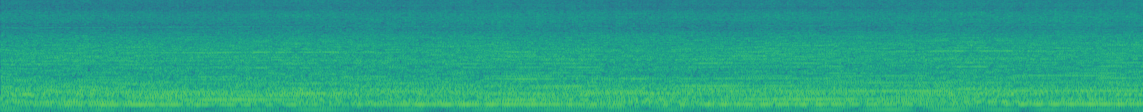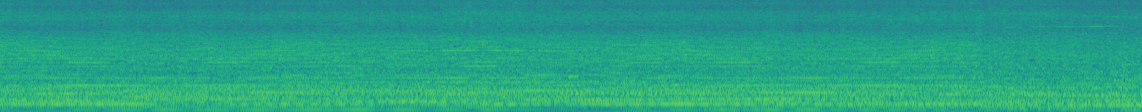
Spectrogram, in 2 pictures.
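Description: A racing car engine roars steadily at high revs, shifting pitch through gear changes.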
